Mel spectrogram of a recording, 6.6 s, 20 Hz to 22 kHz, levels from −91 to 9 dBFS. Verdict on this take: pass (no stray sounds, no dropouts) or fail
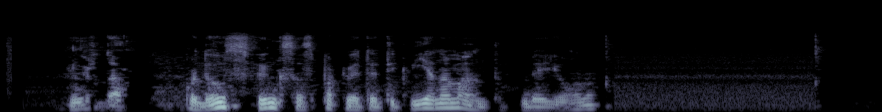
pass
